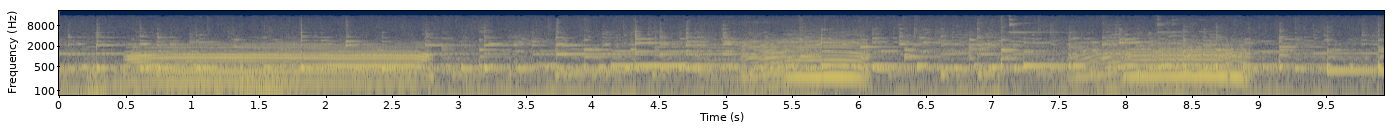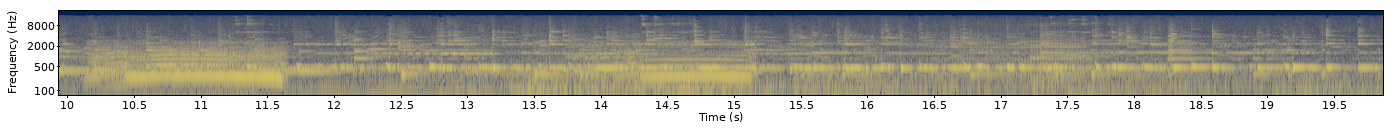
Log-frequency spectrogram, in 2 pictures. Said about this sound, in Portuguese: As vacas vinham abrigar-se junto à parede da casa, pegada ao curral, e os chocalhos dos animais batiam bastante.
